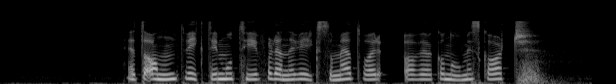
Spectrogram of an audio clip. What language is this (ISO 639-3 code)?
nor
